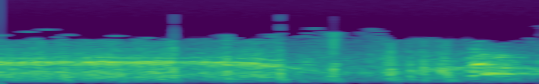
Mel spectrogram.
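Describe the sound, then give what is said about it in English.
Sergeant Preston's sled dog team barks and yips together in a steady, overlapping chorus as it reaches the main street of Portage City while it snows hard, moderately loud, with no talking, on a muffled, narrow-sounding old recording. “Both the sergeant and the dogs were looking forward to food and sleep.”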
